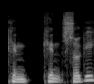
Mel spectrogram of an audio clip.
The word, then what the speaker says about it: Kintsugi: So it was Kintsugi. It's Kintsugi. Is that how you pronounce it? Kintsugi.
